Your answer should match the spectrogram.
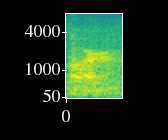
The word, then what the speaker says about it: are: is we are so this word is r the E is silent and the a is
